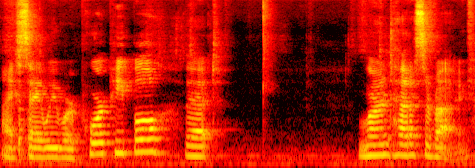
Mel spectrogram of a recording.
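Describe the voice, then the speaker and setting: Audible room echo surrounds a woman speaking at medium pitch. She talks at a fairly slow pace with ordinary pitch variation. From US South, east Tennessee (Appalachia). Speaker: homesteading YouTuber. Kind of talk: ASMR casual monologue. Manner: soft-spoken.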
